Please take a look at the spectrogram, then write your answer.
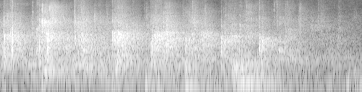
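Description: A church audience claps to welcome a preacher before the sermon, a dense crackle of many hands with brief swells, fairly quiet overall and tapering off toward the end, with no voices.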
